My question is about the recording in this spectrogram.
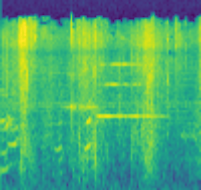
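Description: Footsteps on dry grass and dirt, a few irregular steps, with a voice calling a name in between.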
